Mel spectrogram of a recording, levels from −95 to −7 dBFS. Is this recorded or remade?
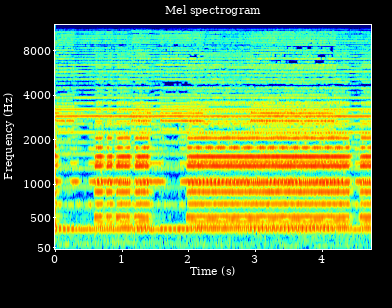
recorded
